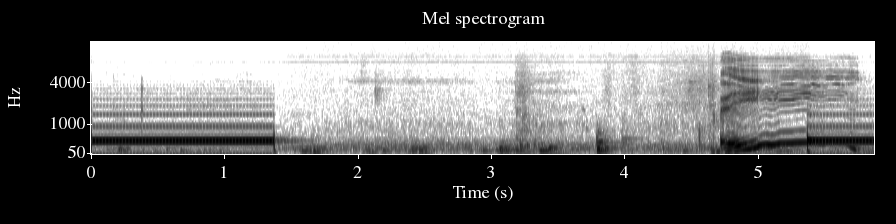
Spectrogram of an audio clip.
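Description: A steady electronic ringback tone sounds loudly for over a second, then gives way to faint background noise before a warbling, chirpy tone burst returns at the end, like a phone line ringing and connecting.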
